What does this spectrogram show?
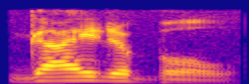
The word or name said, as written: guidable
